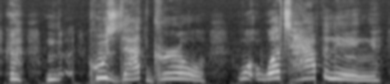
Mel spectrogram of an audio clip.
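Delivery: high, breathy-voiced dazed wife; confused ghost wife. Man recounting a horror film voices the dead wife, high and dazed. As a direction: play the dead wife waking, lost and high.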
